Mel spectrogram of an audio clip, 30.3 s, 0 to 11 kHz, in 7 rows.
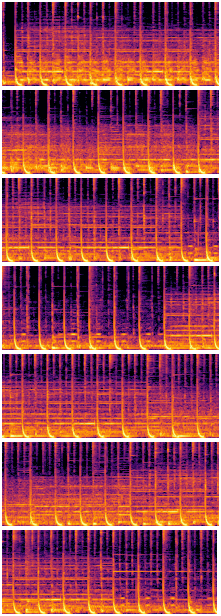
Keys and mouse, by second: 0.8-1.5 shift+middle drag, 1.9-5.4 middle drag, 5.8-7.0 shift+middle drag, 8.2 shift+middle click, 9.4 click, 10.4 click, 11.6-12.6 middle drag, 12.9 shift+middle click, 13.6-15.5 middle drag, 16.1-16.7 shift+middle drag, 18.3 click, 21.9 click, 25.4 click, 28.7 click.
